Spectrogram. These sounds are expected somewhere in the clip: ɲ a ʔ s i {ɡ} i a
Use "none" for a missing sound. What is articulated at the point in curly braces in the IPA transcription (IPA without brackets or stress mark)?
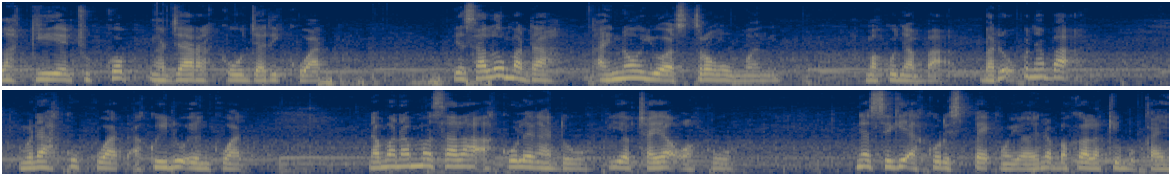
ɡ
